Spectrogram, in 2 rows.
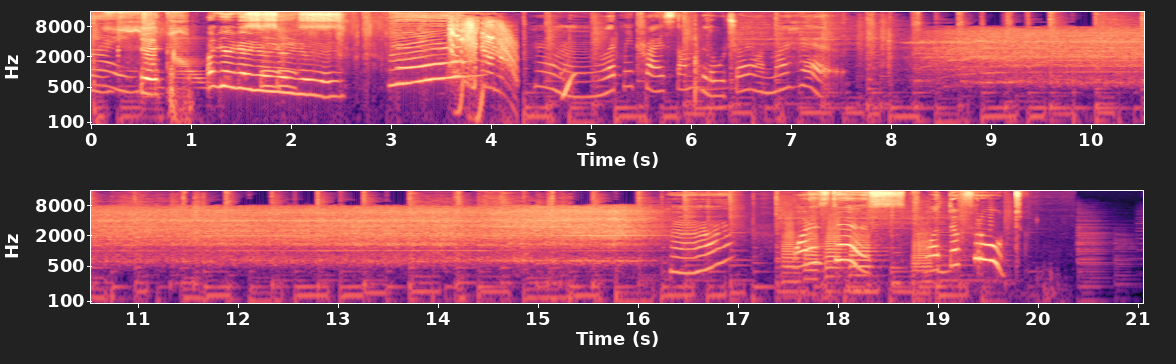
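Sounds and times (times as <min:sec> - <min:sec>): hair dryer blowing: 0:08.1 - 0:16.8
bouncy children's music: 0:16.6 - 0:19.8.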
